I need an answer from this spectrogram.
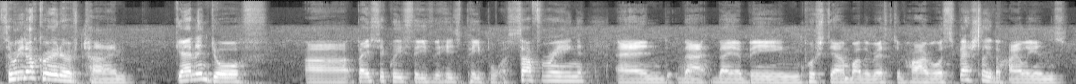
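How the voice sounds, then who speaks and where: A man's voice: mid-range voice, expressive, normal speed, rough recording. Rambling Australian man with faint hiss. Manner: rambling, joking, full of fillers and restarts. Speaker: podcast co-host. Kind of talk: casual chat recapping game lore.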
